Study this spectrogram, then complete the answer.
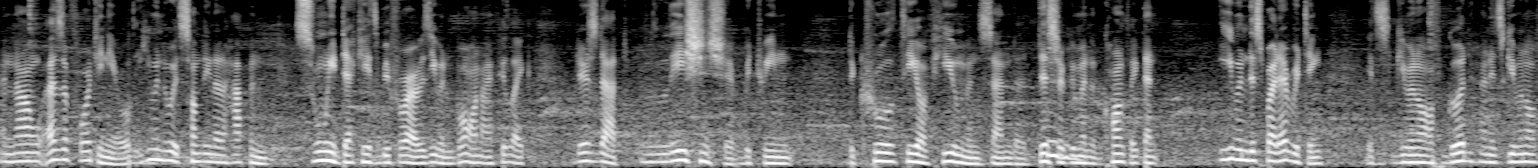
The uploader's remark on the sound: Live from SIBF 2022.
